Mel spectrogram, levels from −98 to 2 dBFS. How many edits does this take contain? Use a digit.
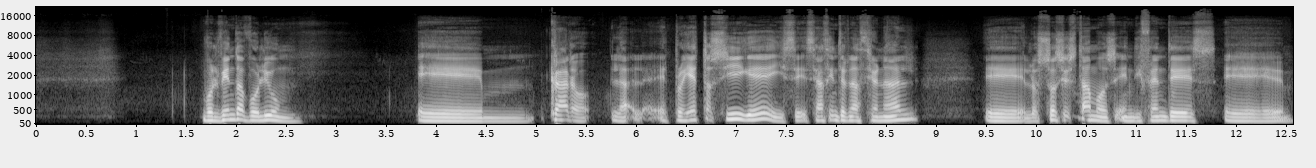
1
